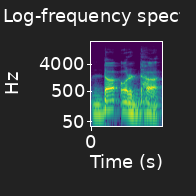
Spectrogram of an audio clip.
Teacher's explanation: ड और ढ यह आपका मूर्धा से बोली जाने वाली व्यंजन है। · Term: मूर्धन्य व्यंजन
